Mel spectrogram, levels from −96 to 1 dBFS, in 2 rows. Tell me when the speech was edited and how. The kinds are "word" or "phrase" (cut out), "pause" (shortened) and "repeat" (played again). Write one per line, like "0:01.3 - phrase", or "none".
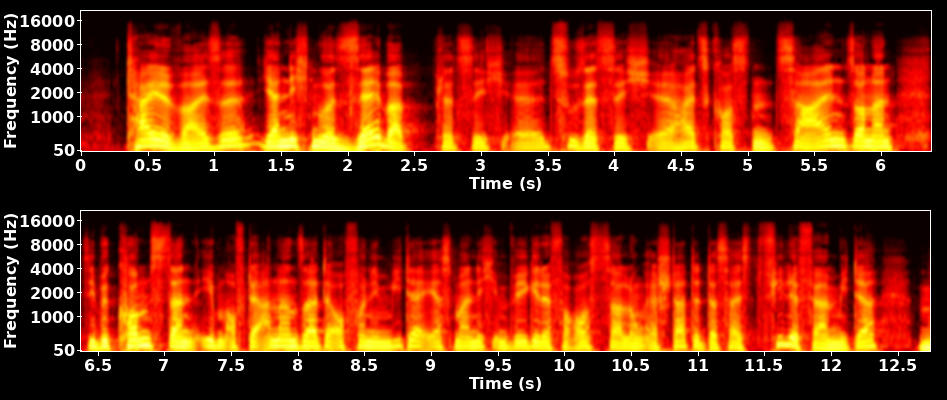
none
